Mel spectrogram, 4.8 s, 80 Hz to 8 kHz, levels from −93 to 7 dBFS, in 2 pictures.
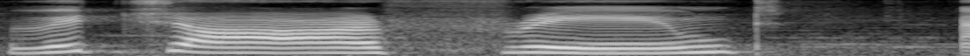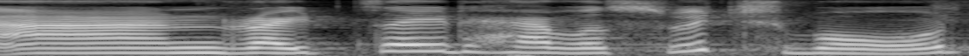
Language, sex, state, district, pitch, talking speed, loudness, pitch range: English, female, Punjab, Kapurthala, 260 Hz, 125 wpm, -14 LUFS, 250-295 Hz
